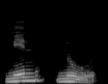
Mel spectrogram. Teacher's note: the noon merges into the next noon and you double it a little bit with that nasalization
